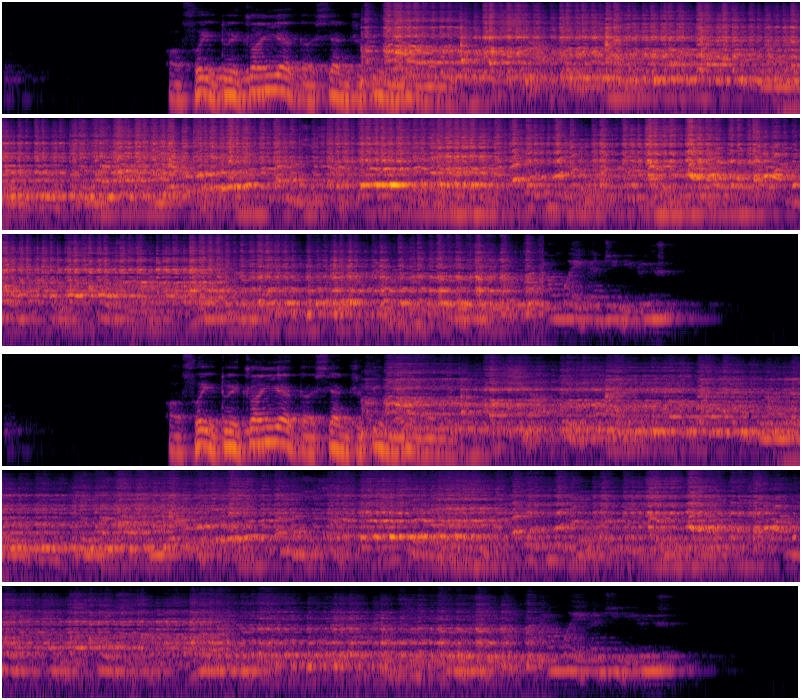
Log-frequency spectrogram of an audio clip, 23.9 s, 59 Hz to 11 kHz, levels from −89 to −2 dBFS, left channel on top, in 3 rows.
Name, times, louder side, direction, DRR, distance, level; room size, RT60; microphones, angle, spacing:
voice 1, 1.6-5.1, right 1 dB, 15° right, 7 dB, 0.5 m, -38 dB
sound 1, 3.6-21.4, left 5 dB, 85° left, 0.9 m, -34 dB
voice 2, 5.0-22.6, right 1 dB, 40° left, -2 dB, 3.6 m, -47 dB
16.0 x 5.5 x 4.5 m, 1.1 s
head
